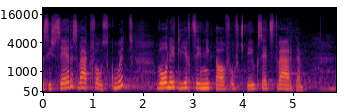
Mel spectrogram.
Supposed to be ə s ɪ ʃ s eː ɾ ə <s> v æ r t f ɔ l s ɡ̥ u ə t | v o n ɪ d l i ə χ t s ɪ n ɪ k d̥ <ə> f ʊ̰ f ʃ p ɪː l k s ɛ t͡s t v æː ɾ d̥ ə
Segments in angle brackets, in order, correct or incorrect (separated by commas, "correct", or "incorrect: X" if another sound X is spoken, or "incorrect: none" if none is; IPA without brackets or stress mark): correct, incorrect: ɑ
